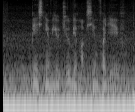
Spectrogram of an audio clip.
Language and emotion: Russian, neutral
